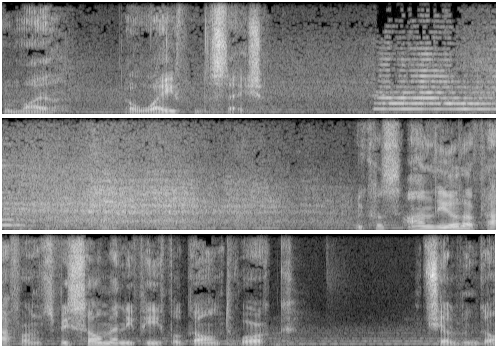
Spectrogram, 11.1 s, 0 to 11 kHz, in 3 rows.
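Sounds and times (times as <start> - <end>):
approaching train rumbling and rattling: 0.0 - 9.6
speech: 0.1 - 2.1, 6.4 - 9.7, 10.6 - 11.0
express train whistle blast: 2.8 - 4.0.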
